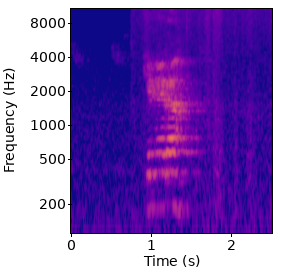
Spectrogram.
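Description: A young boy asks a short question nearby.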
